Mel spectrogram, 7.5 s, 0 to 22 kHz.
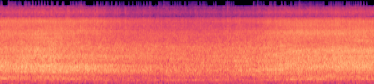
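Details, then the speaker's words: Lionel 2032 Erie FA-1 model locomotive on the test track after wiring repair and a fresh horn battery: even, fast rail clatter with steady motor whir, no stutter or grinding; running well. "let's put the shell back on and give it a test run all right we got the Train on the test circuit let's see how she'll [Music] [Applause] run yep she's running well"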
